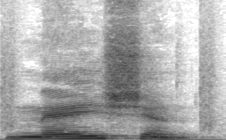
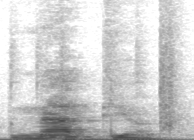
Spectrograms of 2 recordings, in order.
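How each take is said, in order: First: The ending is said like 'shun'. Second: The ending is said like 'tee-on'. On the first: The speaker calls it right. "You pronounce it shin" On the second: The speaker calls it wrong. "it's not pronounced tion"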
